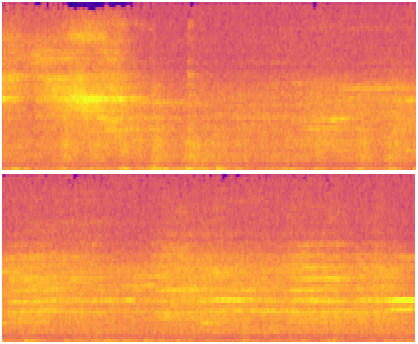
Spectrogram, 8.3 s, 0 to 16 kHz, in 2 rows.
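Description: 413/455-series electric multiple unit moving through the switchback trackwork into the siding, with a low rumble and wheels clicking over rail joints. About three seconds in, a high, steady wheel squeal sets in and holds.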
